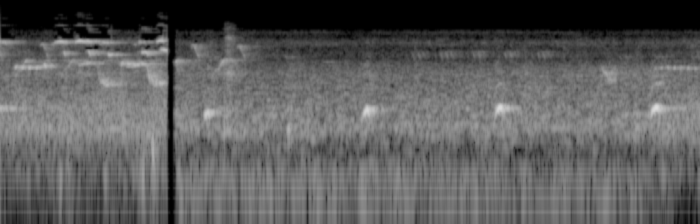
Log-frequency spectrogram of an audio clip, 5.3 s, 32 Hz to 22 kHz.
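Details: [1, 'likely', 'call', 'Coppersmith barbet giving low, hollow single notes about once a second, each a short clear tuk, while other birds add high chirps and thin whistles throughout.']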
